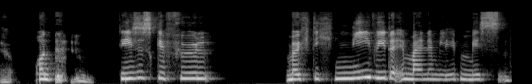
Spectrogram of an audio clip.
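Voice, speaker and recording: A woman with a high pitch speaks at a fairly slow pace, leaving long, frequent pauses. Her intonation is fairly even. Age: 50s. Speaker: family counsellor and former teacher. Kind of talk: casual chat.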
